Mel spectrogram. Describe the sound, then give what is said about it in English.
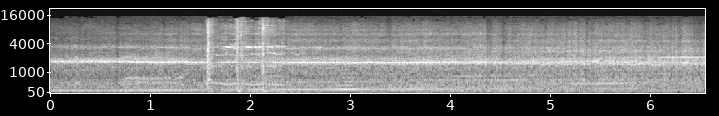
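An American car engine idles steadily, a low droning hum with a constant whine above it, broken by a few sharp clanks near the middle. “People wonder why I don't buy American cars.”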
